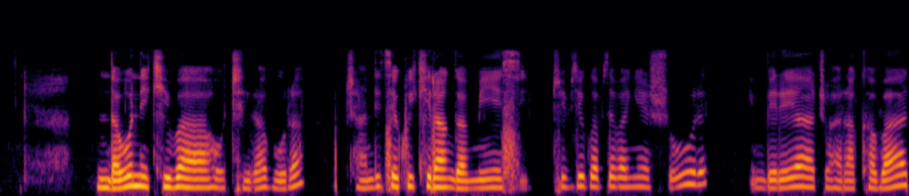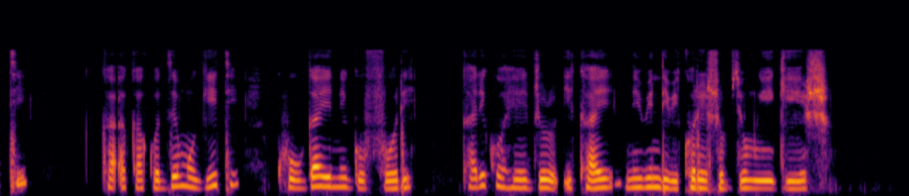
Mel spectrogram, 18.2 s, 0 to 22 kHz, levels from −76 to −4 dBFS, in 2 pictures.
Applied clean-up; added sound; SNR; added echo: none; none; none; none.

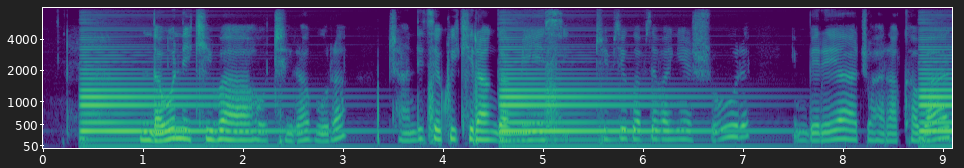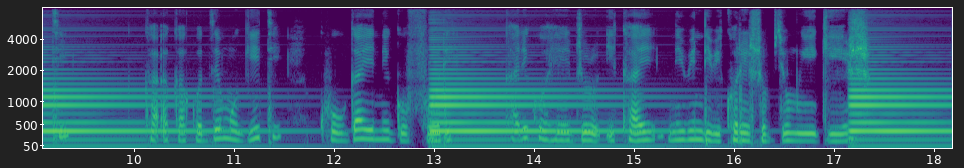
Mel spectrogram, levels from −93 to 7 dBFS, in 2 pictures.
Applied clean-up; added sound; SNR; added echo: none; Acoustic guitar; -2 dB; none.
